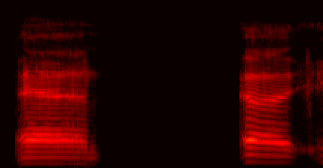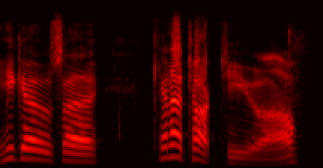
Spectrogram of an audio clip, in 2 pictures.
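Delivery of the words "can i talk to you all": severe, stern small-town sheriff tone. A game master voices a sheriff approaching the players, in a stern sheriff voice. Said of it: "In that stern sheriff voice that they have".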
